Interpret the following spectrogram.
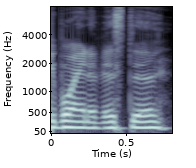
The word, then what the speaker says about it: Buena Vista: We would come, and since we're in Buena Vista, or BV, if you're local, Buena Vista, or we still say Buena Vista.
